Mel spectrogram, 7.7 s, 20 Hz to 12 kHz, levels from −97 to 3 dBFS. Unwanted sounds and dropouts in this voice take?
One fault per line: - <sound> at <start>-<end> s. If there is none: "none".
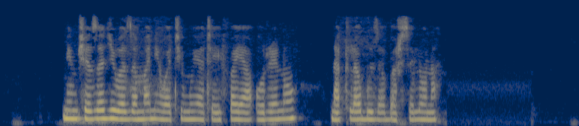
none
